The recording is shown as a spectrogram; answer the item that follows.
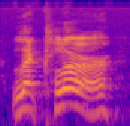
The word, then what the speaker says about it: Leclerc: of the season with leclerc you do not pronounce the c finishing second all right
